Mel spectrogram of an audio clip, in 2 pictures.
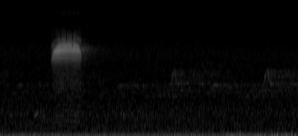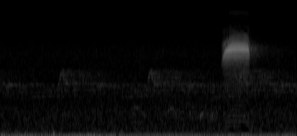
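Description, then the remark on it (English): A woodcock gives two loud, buzzy, unmusical zeep calls about five seconds apart at dusk, while fainter repeated lower notes from other creatures sound softly in the background. “You hear that rather unmusical note, kind of a zeep.”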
